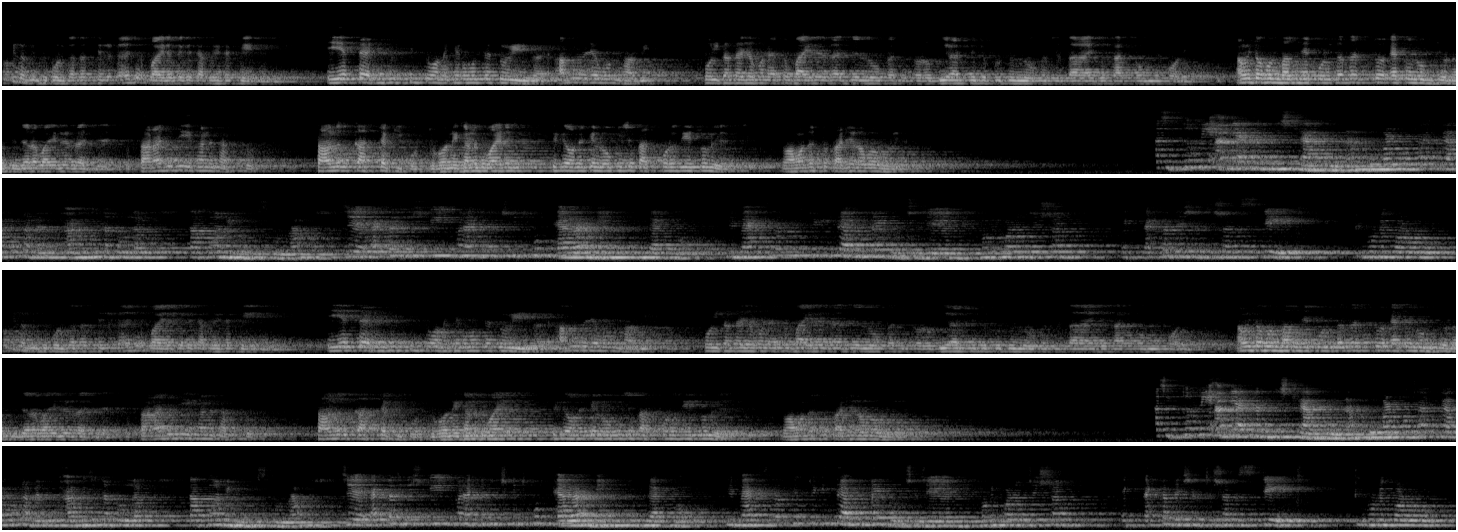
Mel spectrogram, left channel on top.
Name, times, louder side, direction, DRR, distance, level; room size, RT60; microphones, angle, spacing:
voice 1, 0.0-2.8 3.2-6.5 7.0-11.9 12.3-17.1 17.7-19.7 20.0-21.9 22.3-23.6, left 2 dB, 55° left, 6 dB, 0.7 m, -29 dB
voice 2, 26.1-30.6 30.9-32.2 32.4-35.9 36.3-39.8 40.3-42.0 42.6-43.4, equal, 50° right, -1 dB, 1.7 m, -29 dB
10.0 x 5.3 x 7.5 m, 2.4 s
head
